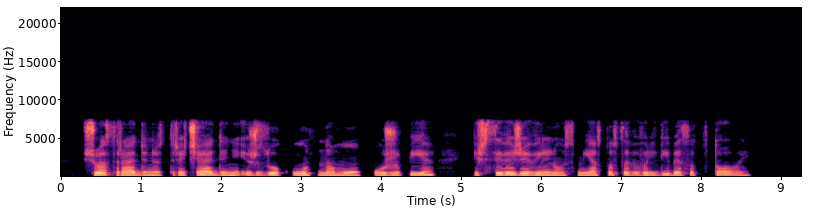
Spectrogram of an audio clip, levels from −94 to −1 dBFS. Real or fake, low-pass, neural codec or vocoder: real; 7.2 kHz; none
